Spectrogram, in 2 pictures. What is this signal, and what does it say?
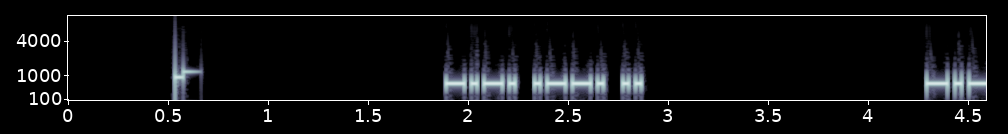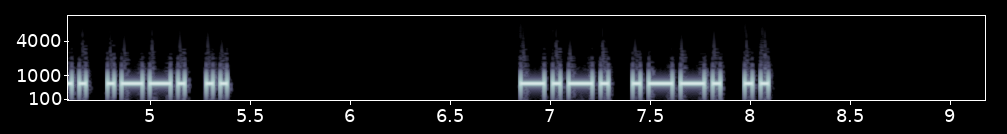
Morse code, heard as a keyed tone, about 35 wpm, 700 Hz. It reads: CPI CPI CPI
